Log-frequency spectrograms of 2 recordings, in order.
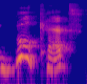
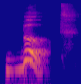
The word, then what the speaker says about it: booked: Once again, we don't say book it, but we say booked. ¿Verdad? No decimos book it, sino que decimos booked, ¿verdad? Como que al final un t, que es el sonido similar a tie.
